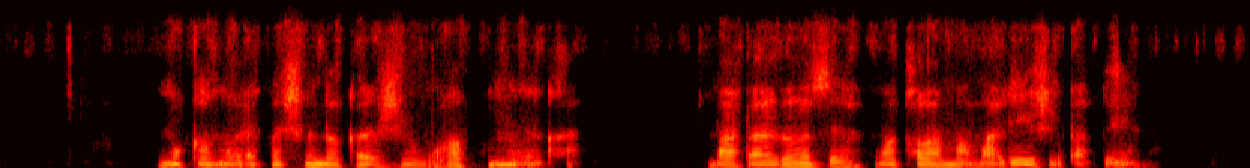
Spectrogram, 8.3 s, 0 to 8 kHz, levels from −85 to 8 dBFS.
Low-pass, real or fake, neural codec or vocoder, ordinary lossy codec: 7.2 kHz; fake; codec, 24 kHz, 1 kbps, SNAC; Opus, 16 kbps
